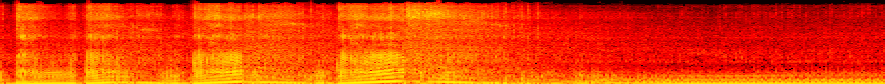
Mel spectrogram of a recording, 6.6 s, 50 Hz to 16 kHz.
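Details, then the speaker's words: Toyota Mark II 1JZ with custom exhaust and intake, no filter; three quick clean blips then steady even idle, no ticks or rattles; healthy engine and exhaust. "But yeah, as you can hear, the dose is kind of really quiet, like you can't hear shit."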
